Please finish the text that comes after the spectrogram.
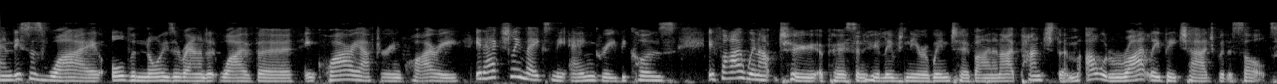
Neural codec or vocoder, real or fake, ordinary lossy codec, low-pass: none; real; MP3, 48 kbps; 7.2 kHz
